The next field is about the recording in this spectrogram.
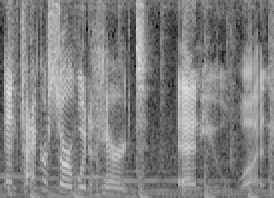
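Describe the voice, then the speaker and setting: A woman's voice: a little high, expressive, slow pace. A woman playing a grumpy, sarcastic elderly medicine cat in conversational, improvised question-and-answer banter, hesitating as she goes. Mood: exasperated, rambling. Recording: music playing behind the voice.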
